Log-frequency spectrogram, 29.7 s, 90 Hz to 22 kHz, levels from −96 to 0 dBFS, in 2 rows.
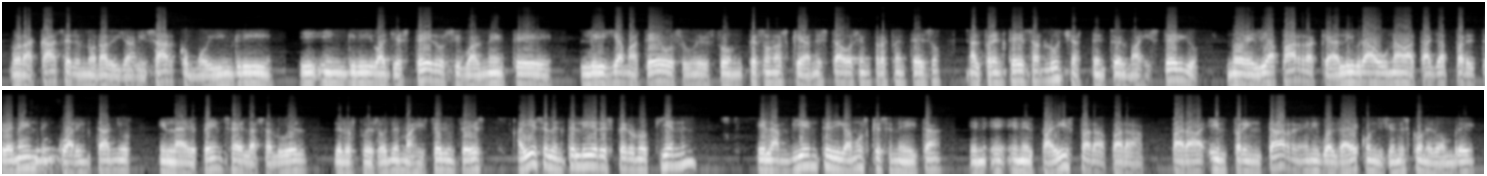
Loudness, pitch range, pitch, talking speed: -13 LUFS, 100-120 Hz, 110 Hz, 165 wpm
